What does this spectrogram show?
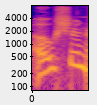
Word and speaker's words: Oshun: The internet has multiple ways of pronouncing her name. Do you say ocean or oshune?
